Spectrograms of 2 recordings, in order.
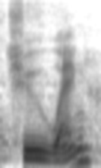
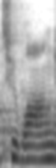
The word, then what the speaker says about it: Chu Wang: and that is chu wang excuse me i'm told it's so i apologize for my mispronunciation go ahead thank you i would have corrected you my name is chu wong and i have a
